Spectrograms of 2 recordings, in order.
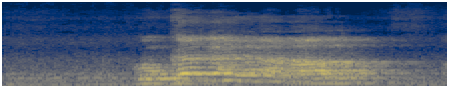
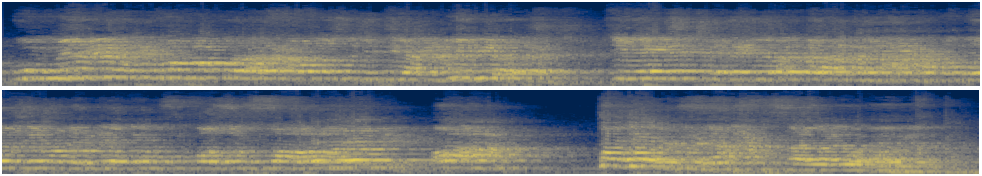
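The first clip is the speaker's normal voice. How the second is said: raised, high-pitched preaching fervour; impassioned preaching; 8 semitones higher, 4 dB louder than usual. Real, not acted. Preacher recounts the Midianites' panic, impassioned and high. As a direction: drive the victory home to the congregation.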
